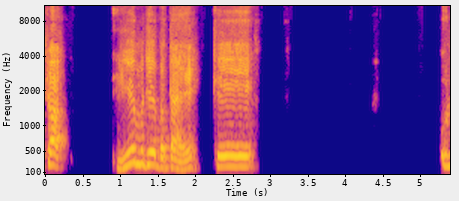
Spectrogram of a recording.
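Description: An elderly man speaks calmly over an online call, in short bursts with pauses.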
